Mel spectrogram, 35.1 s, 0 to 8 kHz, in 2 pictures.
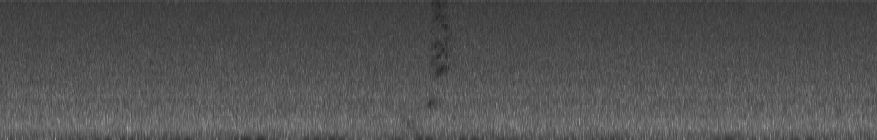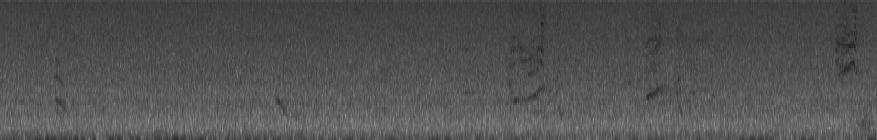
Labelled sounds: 8.6	9.0	killer whale, northern resident, G clan, 1.5 to 3.4 kHz
27.8	28.5	killer whale, northern resident, G clan, 0.80 to 3.1 kHz
30.5	30.9	killer whale, northern resident, G clan, 0.80 to 1.3 kHz
34.3	34.7	killer whale, northern resident, G clan, 1.5 to 3.5 kHz

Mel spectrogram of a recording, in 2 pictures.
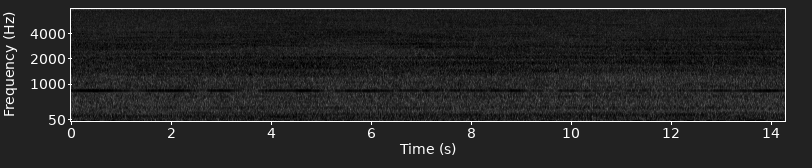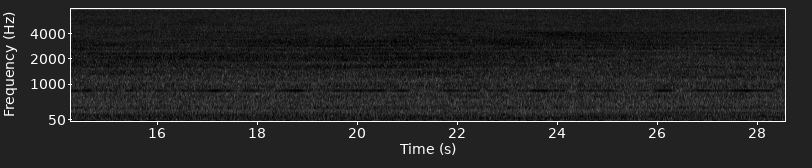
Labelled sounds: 6.9	7.2	vessel noise, 2.6 to 2.9 kHz

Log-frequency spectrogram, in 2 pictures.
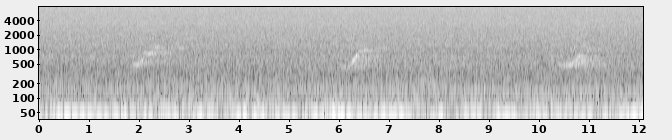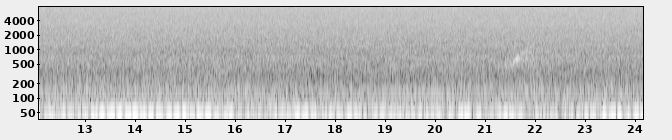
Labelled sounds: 2.1	2.4	humpback whale, 0.80 to 1.2 kHz
6.4	6.7	humpback whale, 0.90 to 1.1 kHz

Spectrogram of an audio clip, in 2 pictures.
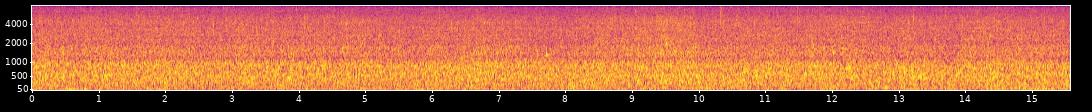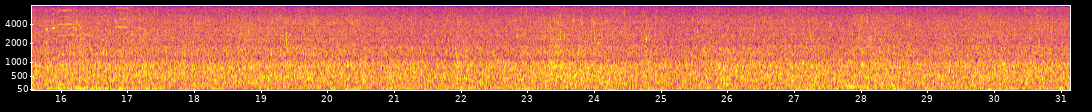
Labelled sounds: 15.9	16.2	Pacific white-sided dolphin, 3.4 to 6.8 kHz

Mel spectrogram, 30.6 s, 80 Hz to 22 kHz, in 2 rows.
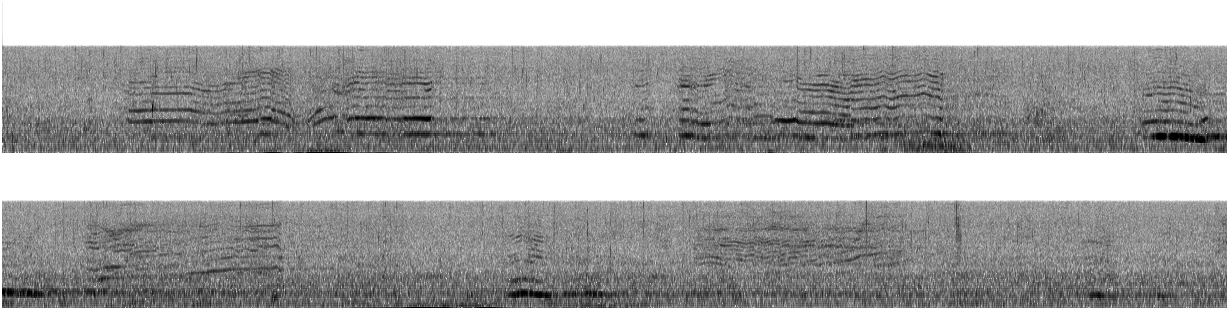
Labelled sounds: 1.5	5.4	humpback whale, 0.78 to 4.2 kHz
7.9	11.8	humpback whale, 0.78 to 4.2 kHz
12.8	13.0	humpback whale, 0.97 to 1.4 kHz
14.2	15.0	humpback whale, 0.78 to 2.8 kHz
16.3	18.8	humpback whale, 0.94 to 4.4 kHz
21.7	22.1	humpback whale, 0.78 to 3.0 kHz
24.0	25.4	humpback whale, 1.5 to 3.9 kHz
25.7	26.4	humpback whale, 1.4 to 3.8 kHz

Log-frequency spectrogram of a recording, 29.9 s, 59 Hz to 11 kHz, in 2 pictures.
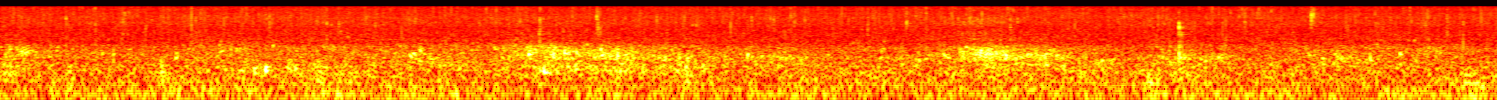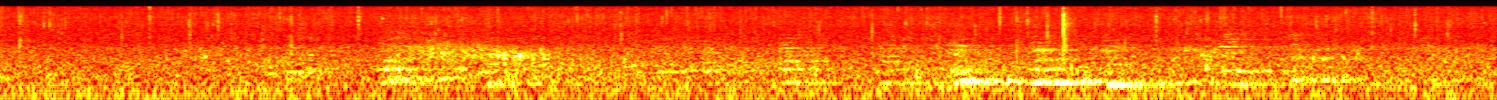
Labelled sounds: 9.6	9.9	water noise, 0.78 to 1.0 kHz
24.4	25.6	humpback whale, 0.78 to 1.2 kHz

